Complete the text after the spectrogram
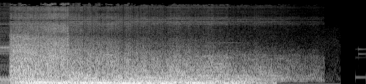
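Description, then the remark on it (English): A loud explosion bursts in at once as lasers are fired at a machine, a broad roaring blast that rumbles on for about three seconds before fading out and cutting off. No voices are heard. “the Santas simultaneously fired their lasers at the machine.”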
